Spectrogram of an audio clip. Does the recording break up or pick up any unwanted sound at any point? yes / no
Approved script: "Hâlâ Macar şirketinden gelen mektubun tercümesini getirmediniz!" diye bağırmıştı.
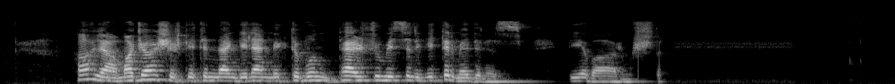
no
